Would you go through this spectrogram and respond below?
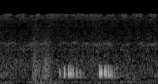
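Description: Two short, close croaks from a toad in the Fran Bow video game, separated by a brief pause, over a faint low background.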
